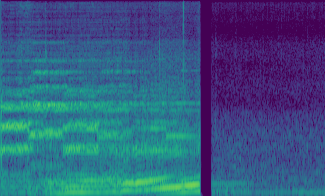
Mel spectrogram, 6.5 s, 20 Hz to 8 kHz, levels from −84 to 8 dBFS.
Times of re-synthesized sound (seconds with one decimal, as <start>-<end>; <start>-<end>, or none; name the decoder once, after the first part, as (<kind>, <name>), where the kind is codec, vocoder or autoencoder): 0.0-3.0 (vocoder, Vocos)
